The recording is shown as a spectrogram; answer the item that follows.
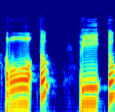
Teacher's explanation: sifatnya takrir bergetar tapi enggak terlampau banyak-banyak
